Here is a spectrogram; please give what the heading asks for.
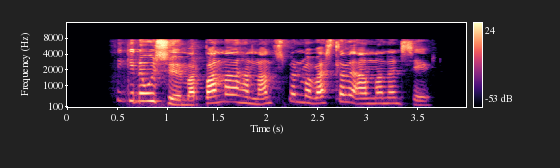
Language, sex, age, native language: Icelandic, female, 30-39, Icelandic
